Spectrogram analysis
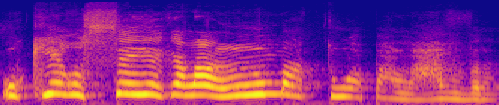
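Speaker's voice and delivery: high, loud shouting. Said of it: "ela gritava".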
